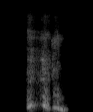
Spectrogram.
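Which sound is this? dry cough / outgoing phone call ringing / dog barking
dry cough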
